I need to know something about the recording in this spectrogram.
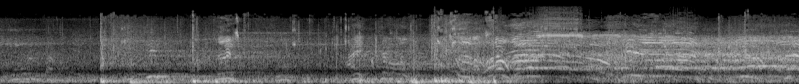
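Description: A volleyball is struck hard several times.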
